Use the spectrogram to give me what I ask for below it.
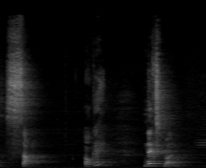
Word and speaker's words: ça: I don't want to say kava. Right now it is kava. I want to change it into ça va. So with accent cédille, it becomes ça.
